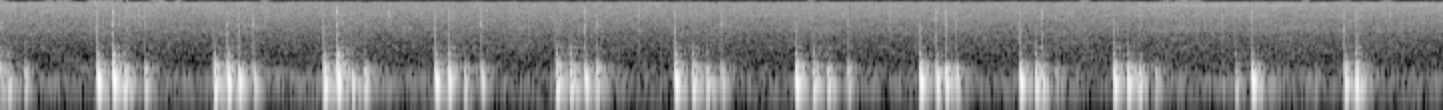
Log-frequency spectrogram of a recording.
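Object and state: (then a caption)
Pumpkin tapped with fingers. Fingers tap on a pumpkin in a steady rhythm of short bursts, each made of quick taps about every half second. The taps are low, hollow and dry, with a dull thump that dies away almost at once.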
